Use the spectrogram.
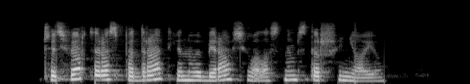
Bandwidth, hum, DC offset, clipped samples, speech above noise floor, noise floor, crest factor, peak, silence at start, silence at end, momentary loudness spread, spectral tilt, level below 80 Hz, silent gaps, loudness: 7.8 kHz; none; under 0.1%; under 0.1%; 53 dB; -70 dBFS; 16 dB; -2 dBFS; 0.45 s; 0.85 s; 8 LU; -6 dB/octave; -56 dBFS; none; -18 LUFS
